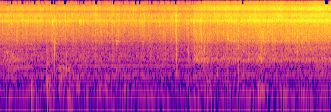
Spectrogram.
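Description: Smoked sausages fry in a pan, giving a steady close sizzle and crackle with scattered pops and light scraping, the hiss growing slightly louder toward the end; no one speaks.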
